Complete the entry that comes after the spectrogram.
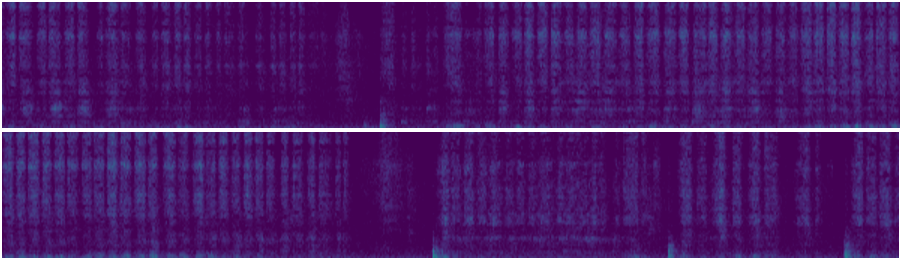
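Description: A wooden colored pencil is rubbed back and forth in steady coloring strokes across a flat printed paper coloring book page on a wooden table, while the other hand, with long green nails, holds the page still. The result is a quiet, continuous scratchy rasp with a bright, hissy top, broken by a few sharp little ticks as the strokes change.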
